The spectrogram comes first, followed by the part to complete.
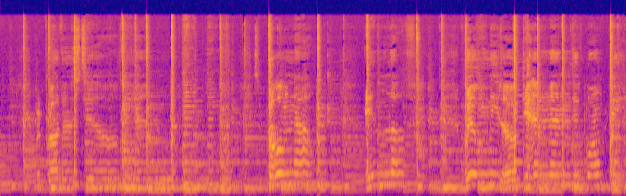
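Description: Acoustic guitar strummed steadily in a slow ballad, with a man's singing voice coming in over it in a few places.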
